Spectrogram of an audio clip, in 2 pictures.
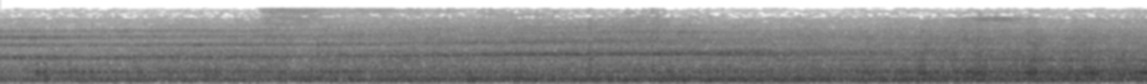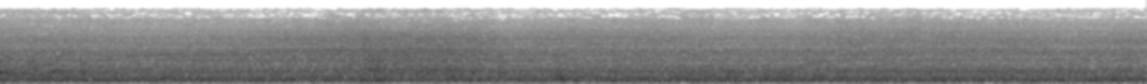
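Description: Tsukuba Express electric train running through a tunnel, heard from the front of the car: a steady, dense rumble of wheels and running noise. Over it, the motors' whine rises in pitch for the first several seconds as the train gathers speed, then fades into the rumble.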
